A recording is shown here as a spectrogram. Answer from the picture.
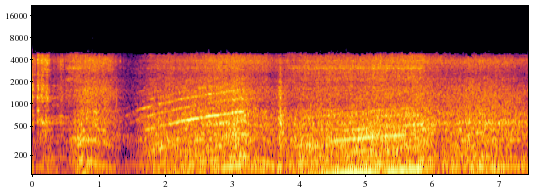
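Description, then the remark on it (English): A car engine revs and accelerates as the car sets off after another passing car on a highway, its pitch climbing in rising sweeps as it speeds up, loud, with a steady roar continuing throughout and no voices. “Hey, look, that's the car we're waiting for. Ready to start after him as soon as he passes.”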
